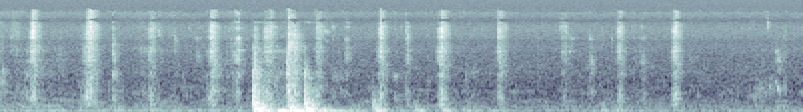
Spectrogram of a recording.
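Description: Close-miked eating sounds: chewing chicken inasal with a run of small wet mouth clicks and smacks. A louder, low thud comes about two and a half seconds in.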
